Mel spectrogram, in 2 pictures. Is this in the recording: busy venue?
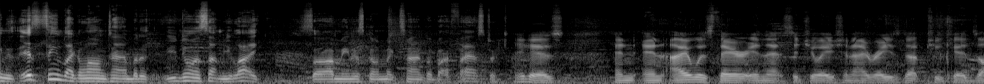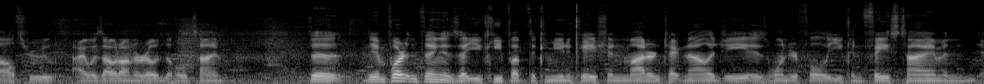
yes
